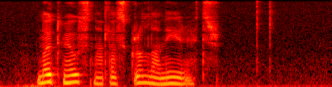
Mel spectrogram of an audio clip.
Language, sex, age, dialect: Faroese, female, 36-60, Norðuroyggjar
